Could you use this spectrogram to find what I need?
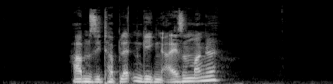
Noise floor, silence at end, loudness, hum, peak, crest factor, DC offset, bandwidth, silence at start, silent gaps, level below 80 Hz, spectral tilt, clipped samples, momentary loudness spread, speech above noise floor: -63 dBFS; 1.15 s; -15 LUFS; none; -2 dBFS; 16 dB; under 0.1%; 14.5 kHz; 0.75 s; none; -42 dBFS; -5 dB/octave; under 0.1%; 4 LU; 49 dB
